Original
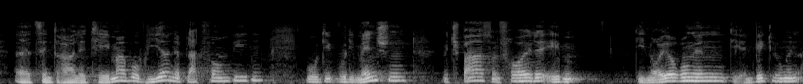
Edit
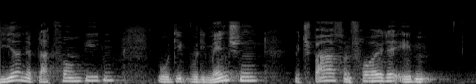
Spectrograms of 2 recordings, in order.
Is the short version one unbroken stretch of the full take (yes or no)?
yes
